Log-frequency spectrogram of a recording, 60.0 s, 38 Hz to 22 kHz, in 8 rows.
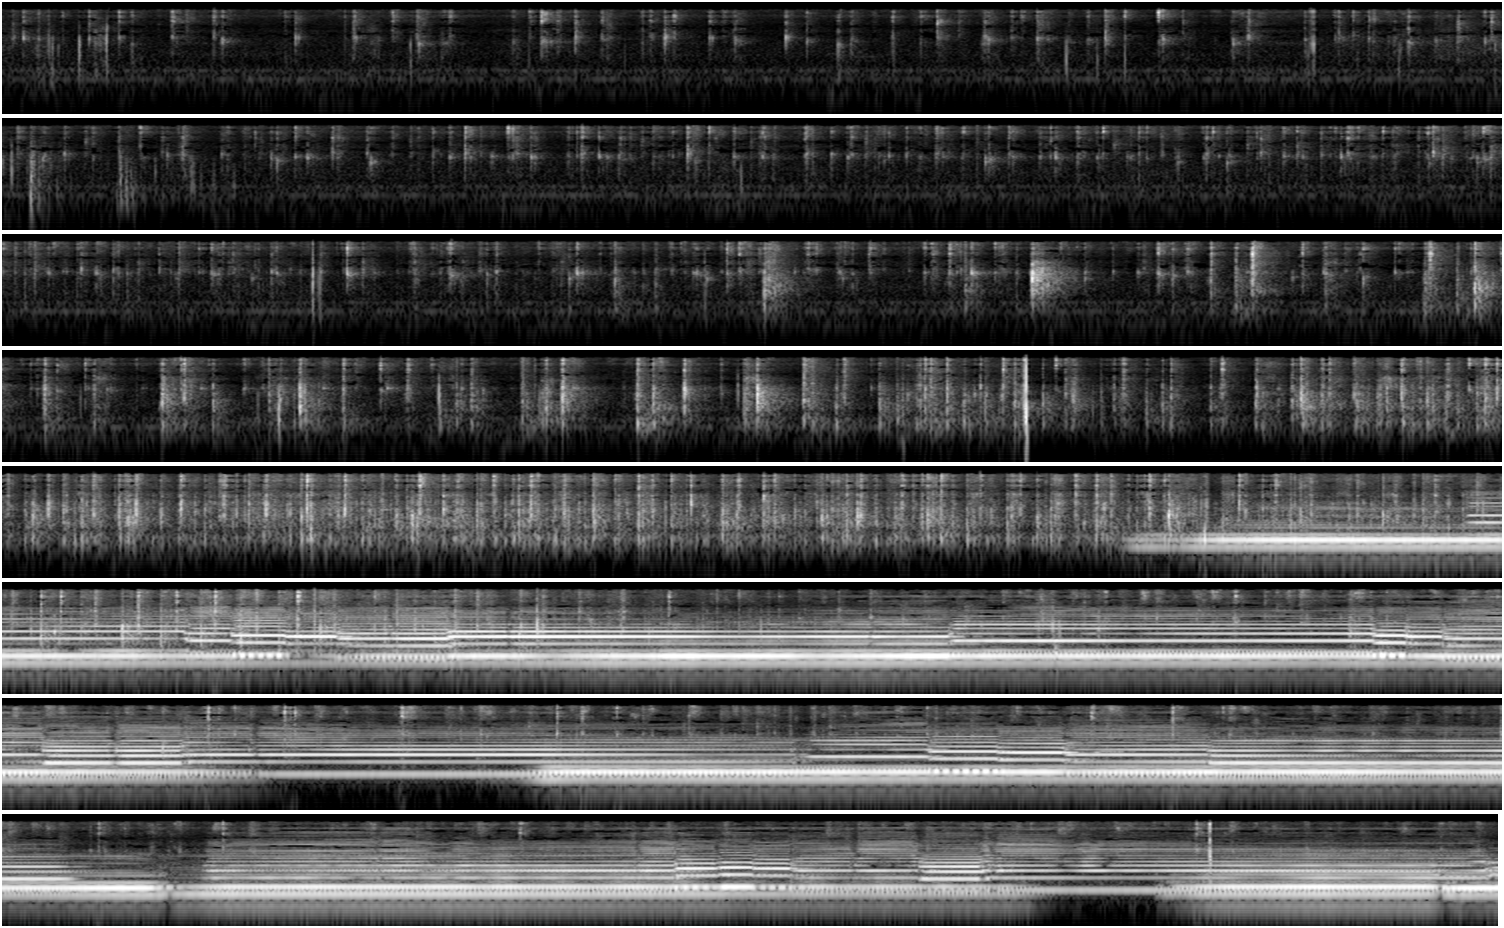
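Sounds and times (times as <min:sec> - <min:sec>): sharp clicks and light taps: 0:00.0 - 0:39.1
applause: 0:17.9 - 0:59.9.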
